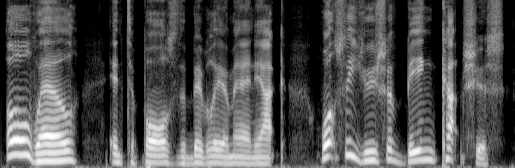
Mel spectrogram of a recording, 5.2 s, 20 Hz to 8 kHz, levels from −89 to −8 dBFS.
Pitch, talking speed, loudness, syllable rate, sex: 145 Hz, 130 wpm, -18 LUFS, 4.5 syllables/s, male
